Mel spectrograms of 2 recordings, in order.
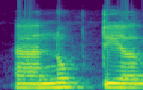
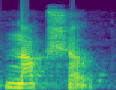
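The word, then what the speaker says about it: nuptial: ম্যারেজের adjective হচ্ছে এটা, এই প্রোনাউন্সিয়েশনটা অনেকেই মিসপ্রোনাউন্স করে থাকে, অনেকে বলে নুপটিয়াল, অনেকে বলে নুপশিয়াল। আসলে এটার কারেক্ট স্পেলিং বা কারেক্ট যে প্রোনাউন্সিয়েশন সেটা হচ্ছে নাপশাল।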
